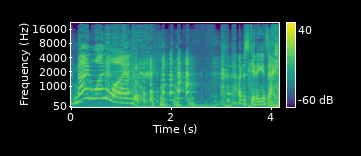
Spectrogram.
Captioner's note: laughs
